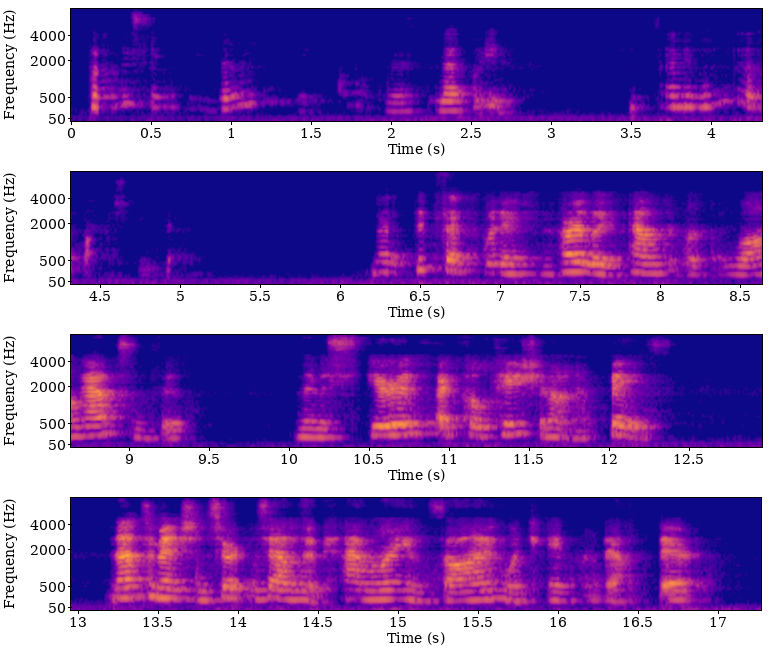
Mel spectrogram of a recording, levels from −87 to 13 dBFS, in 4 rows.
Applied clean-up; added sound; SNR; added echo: neural mask model DeepFilterNet 3.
